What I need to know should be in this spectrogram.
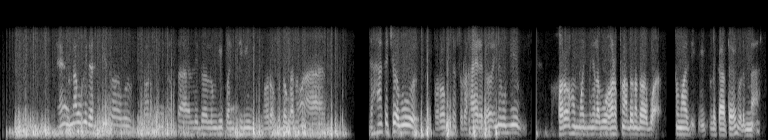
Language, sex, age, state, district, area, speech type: Santali, male, 18-30, Jharkhand, Pakur, rural, conversation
